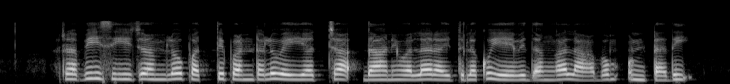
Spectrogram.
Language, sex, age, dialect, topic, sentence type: Telugu, female, 18-24, Telangana, agriculture, question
